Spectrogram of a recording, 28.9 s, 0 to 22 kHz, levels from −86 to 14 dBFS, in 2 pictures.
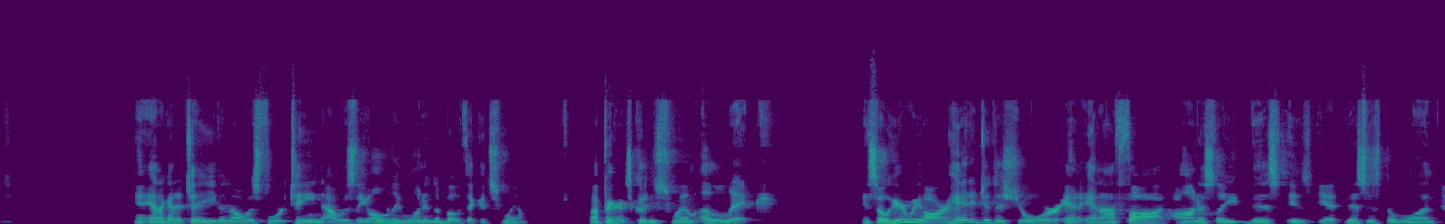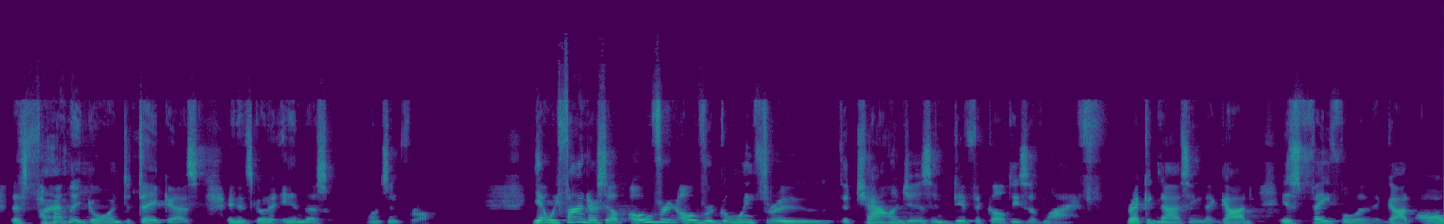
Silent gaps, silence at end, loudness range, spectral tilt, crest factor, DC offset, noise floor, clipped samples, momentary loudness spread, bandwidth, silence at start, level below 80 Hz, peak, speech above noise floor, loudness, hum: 5.37-5.61 s, 5.71-5.88 s, 7.85-8.61 s, 17.90-18.11 s, 18.83-19.17 s, 19.72-19.77 s, 25.56-25.70 s; 0 s; 4 LU; -3.5 dB/octave; 22 dB; under 0.1%; -55 dBFS; under 0.1%; 11 LU; 16 kHz; 1.35 s; under -90 dBFS; -10 dBFS; 24 dB; -31 LUFS; none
